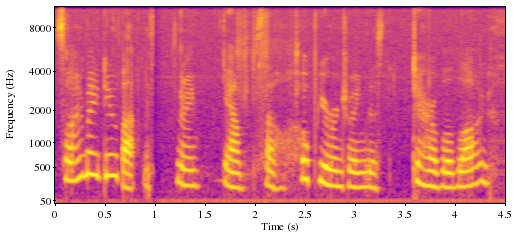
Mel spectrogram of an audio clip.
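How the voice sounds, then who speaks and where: A woman's voice: a little high, animated, moderate pace, poor audio. Chatty young woman rambling about books. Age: young adult. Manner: chatty, rambling, lots of "like" fillers, soft laughs. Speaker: book vlogger. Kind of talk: casual reading vlog chat.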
